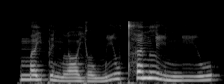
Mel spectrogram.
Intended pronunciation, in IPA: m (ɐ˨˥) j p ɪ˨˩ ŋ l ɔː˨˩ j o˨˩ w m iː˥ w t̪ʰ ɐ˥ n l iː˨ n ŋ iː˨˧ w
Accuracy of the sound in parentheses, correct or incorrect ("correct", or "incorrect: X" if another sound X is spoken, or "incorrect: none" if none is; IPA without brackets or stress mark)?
incorrect: ɐ˧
